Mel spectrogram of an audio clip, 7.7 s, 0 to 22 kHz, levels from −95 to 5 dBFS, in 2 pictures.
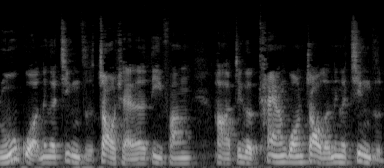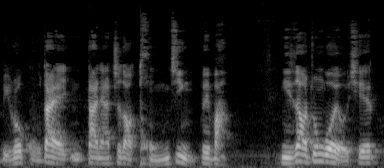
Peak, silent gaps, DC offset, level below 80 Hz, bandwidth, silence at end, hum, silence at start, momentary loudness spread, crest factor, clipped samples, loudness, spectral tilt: -12 dBFS; none; under 0.1%; -70 dBFS; 13 kHz; 0.05 s; none; 0 s; 9 LU; 20 dB; under 0.1%; -32 LUFS; -6.5 dB/octave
